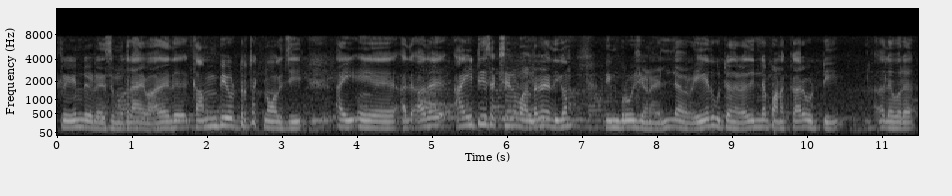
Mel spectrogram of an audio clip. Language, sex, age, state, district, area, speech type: Malayalam, male, 18-30, Kerala, Kozhikode, rural, spontaneous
